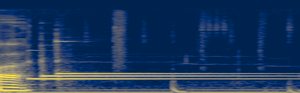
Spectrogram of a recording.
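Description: Live-stream alert chime: a chord of three bell-like notes strikes about a quarter second in and rings on, slowly fading over about two seconds, signalling a viewer's paid message.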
